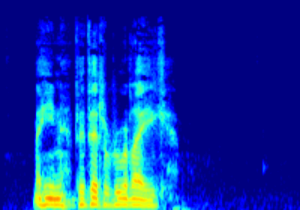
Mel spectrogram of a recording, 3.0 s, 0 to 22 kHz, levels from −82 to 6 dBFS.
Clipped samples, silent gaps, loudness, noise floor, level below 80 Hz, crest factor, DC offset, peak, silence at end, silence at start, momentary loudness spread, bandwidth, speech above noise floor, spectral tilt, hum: under 0.1%; none; -23 LUFS; -70 dBFS; -54 dBFS; 18 dB; under 0.1%; -6 dBFS; 1.25 s; 0.35 s; 12 LU; 15 kHz; 48 dB; -6.5 dB/octave; none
